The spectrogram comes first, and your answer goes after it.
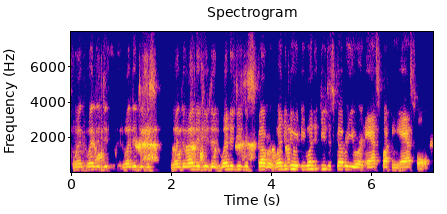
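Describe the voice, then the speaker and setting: Middle-aged Chicago man, live-stream host, rambling and halting delivery. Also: sits high, steady tone, poor audio. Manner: halting, many restarts and fillers. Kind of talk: rambling casual monologue to chat.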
